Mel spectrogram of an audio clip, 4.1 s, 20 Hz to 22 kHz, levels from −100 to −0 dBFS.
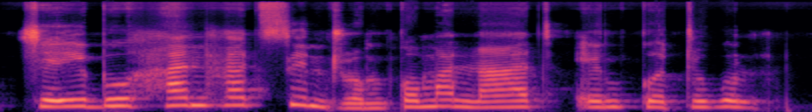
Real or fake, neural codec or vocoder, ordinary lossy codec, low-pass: fake; codec, 44.1 kHz, 2.6 kbps, SNAC; none; none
